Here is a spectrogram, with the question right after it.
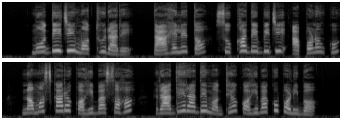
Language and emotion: Odia, neutral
